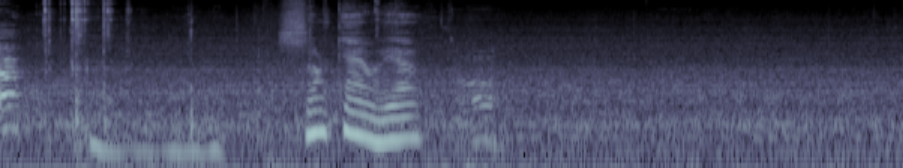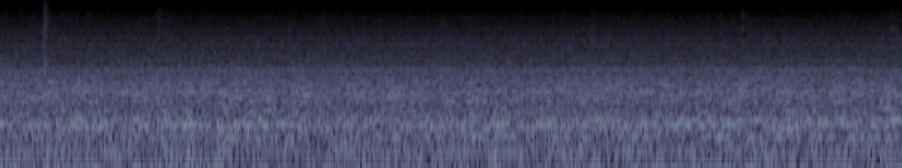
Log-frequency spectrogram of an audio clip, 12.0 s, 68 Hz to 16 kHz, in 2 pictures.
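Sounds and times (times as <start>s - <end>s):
voice humming: 0.0s - 1.6s.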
